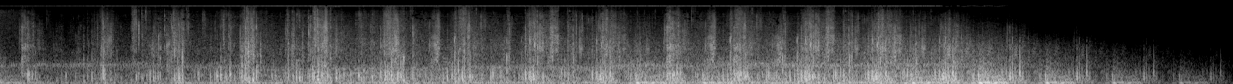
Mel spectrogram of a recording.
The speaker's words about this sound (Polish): Te kroki wykorzystaliśmy później o wiele ciszej, na końcu pewnej sceny. Tutaj po prostu miały one mniej szokować, bardziej wzruszać. Do tych kroków jeszcze został dołożony wiatr i efekt był niesamowity.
